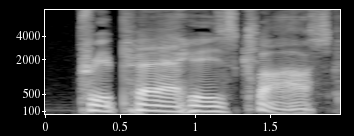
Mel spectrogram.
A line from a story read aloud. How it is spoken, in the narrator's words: Ron sneered after him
